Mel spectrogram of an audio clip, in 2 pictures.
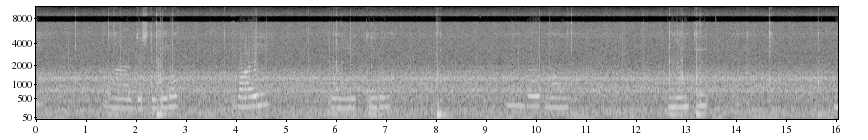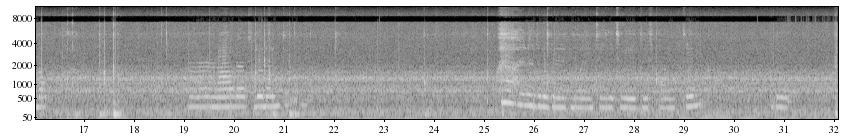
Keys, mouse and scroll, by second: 1.4 click, 3.4 click, 10.6 click, 14.6 middle click, 16.6 click, 18.4 click, 21.9 middle click, 25.3 Tab, 25.8-26.2 scroll up 1, 26.2 middle click, 29.2 scroll up 1, 31.9 Tab.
